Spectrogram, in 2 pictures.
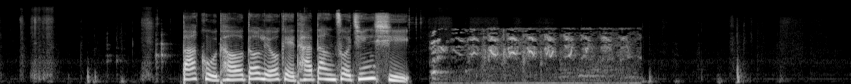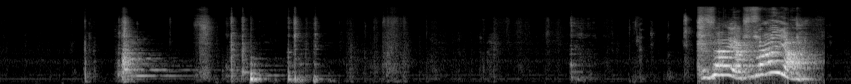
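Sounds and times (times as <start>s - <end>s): metal basins clanking on table: 9.6s - 11.9s.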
